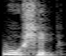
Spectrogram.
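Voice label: "warship", British English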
